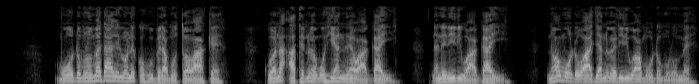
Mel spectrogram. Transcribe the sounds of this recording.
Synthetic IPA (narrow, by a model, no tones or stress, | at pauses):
moːdomoɾomɛdaːɣeɾiwɔnekoɦubeɾamotɔwakɛ | kuɔnaʔatenewɛmoɦianeɾɛwaɡai | nʔaneɾiɾiwaɡai | nɔmoːdowad͡ʑanewɛɾiɾiwamoːdomoɾomɛ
